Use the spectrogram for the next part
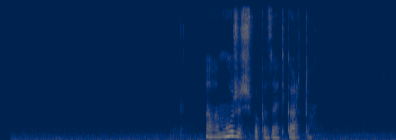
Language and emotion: Russian, neutral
